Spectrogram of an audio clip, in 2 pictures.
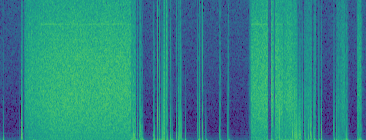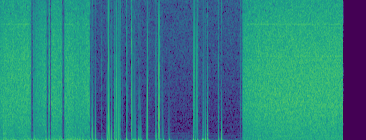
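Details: Needle EMG teaching example: brief crackling bursts with each needle movement that stop promptly when movement stops, showing normal insertion activity.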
